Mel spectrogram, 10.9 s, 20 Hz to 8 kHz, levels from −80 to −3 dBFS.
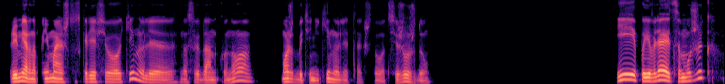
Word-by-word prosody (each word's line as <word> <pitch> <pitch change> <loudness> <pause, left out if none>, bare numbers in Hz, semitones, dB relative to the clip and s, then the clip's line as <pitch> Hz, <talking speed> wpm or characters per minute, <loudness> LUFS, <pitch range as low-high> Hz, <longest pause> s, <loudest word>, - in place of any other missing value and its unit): примерно 120 -3 +5
понимаю, 110 0 +1
что, 105 +2 -11
скорее 110 +1 -2
всего, 105 -2 -1
кинули, 100 - -2
э, - - -17
на 95 -1 -9
свиданку, 90 -2 -6
но, 135 +5 -3 0.4
может 110 -2 0
быть, 90 -2 -7
и - - -2
не 75 -2 -4
кинули, 95 -8 -4
так - - -18
что 80 - -12
вот 70 - -12
сижу, 115 +6 -3
жду. 85 -1 -10 2.8
И 185 +3 +6
появляется 135 -1 +5
мужик, 165 - -2
110 Hz, 125 wpm, -23 LUFS, 95-135 Hz, 2.8 s, И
